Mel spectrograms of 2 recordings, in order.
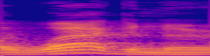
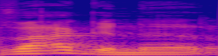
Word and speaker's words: Wagner: cierto, cuando era pequeño siempre pensaba que sería Wagner, ¿no? Con la W inglesa, igual que Wolf en el episodio lunar, pero evidentemente la pronunciación tendría que ser Igor Wagner, ¿no?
